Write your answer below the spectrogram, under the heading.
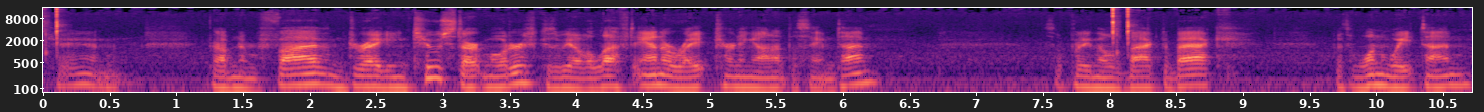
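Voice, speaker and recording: A man with a fairly low pitch and ordinary pitch variation sounds somewhat breathy, leaving long, frequent pauses. His voice carries audible room echo. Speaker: teacher. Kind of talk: tutorial. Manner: fast.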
